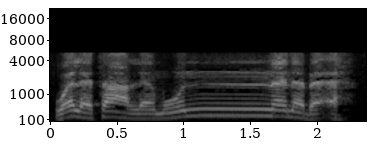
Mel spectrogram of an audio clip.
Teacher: لازم ابين ثلاث نونات، نون مشدده بقف عليها بحركتين وبعد كده نون متحركه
